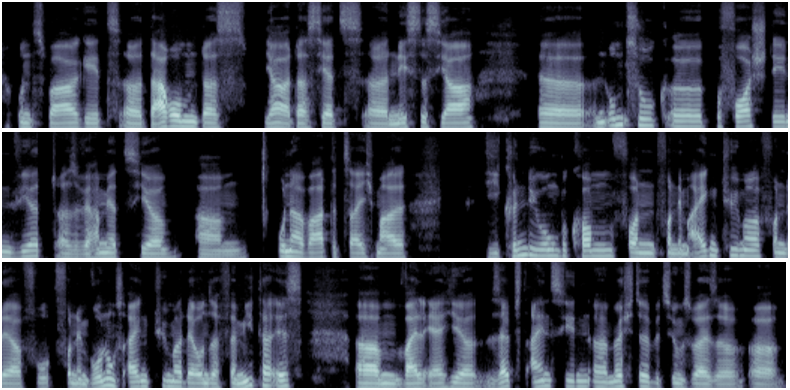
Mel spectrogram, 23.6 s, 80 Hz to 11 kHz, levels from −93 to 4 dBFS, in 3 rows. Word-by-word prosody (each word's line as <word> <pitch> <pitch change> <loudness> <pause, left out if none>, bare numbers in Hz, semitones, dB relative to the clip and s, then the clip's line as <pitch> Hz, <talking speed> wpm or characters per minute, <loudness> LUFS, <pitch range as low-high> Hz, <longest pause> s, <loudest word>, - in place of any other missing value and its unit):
und 115 -4 -3
zwar 115 +1 +3
geht's, 115 0 -6
äh, 105 -3 +1
darum, 130 -1 +6
dass 115 -2 -2
ja, 115 -1 +3
dass 110 +1 -2
jetzt, 110 -2 -2
äh, 105 -2 +1
nächstes 115 +3 -3
Jahr, 115 0 +4 0.6
äh, - - -2
'n 110 +1 +1
Umzug, 165 -1 -3
äh, 135 0 +1
bevorstehen 130 -1 -1
wird. 140 +3 -1
Also, 100 -2 -5
wir 100 - -1
haben 115 +2 0
jetzt 115 -1 -4
hier, 105 -2 +1 0.3
ähm, 95 +1 -4 0.3
unerwartet, 120 -4 +1
sage 115 -1 -1
ich 110 -1 -12
mal, 110 0 +2 0.8
die 110 -1 -9
Kündigung 155 0 -2
bekommen 145 0 0
von 115 -5 0
von 110 0 -4
dem 105 -1 -2
Eigentümer 150 0 -1
von 120 -5 -4
der 105 -1 +2
vo 115 +1 -7
von 110 - -5
dem 105 -2 -2
Wohnungseigentümer, 135 0 +1
der 115 -2 +2
unser 110 -1 +2
Vermieter 130 +10 +1
ist, 145 +1 +1 0.5
ähm, 110 -2 +5
weil 110 +1 +5
er 110 +1 +1
hier 110 0 +1
selbst 120 +5 -2
einziehen, 140 0 -2
äh, 125 -1 +1
möchte 140 0 0
beziehungsweise, 105 -2 -2
äh, 100 -3 0
115 Hz, 140 wpm, -24 LUFS, 110-135 Hz, 0.8 s, darum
